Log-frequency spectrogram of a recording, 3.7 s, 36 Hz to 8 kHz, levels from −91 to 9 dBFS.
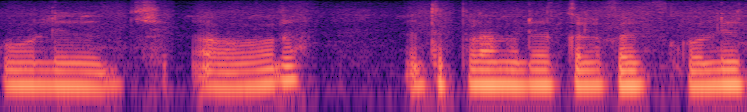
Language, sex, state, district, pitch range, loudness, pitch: Maithili, male, Bihar, Begusarai, 130-140 Hz, -19 LUFS, 135 Hz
